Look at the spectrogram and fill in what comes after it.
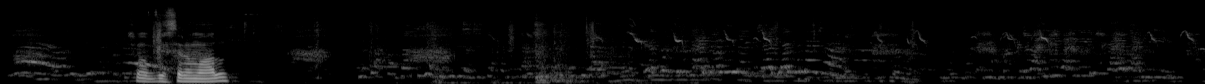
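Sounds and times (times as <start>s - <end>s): faint voices: 3.6s - 12.0s.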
